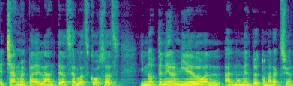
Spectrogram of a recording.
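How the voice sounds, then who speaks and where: A man speaks at a moderate pace in a dark, mellow tone with a fairly low pitch. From Mexico (Tabasco, moved to Monterrey at 12). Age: 20s. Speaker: young entrepreneur and author. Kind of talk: casual interview.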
